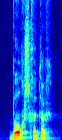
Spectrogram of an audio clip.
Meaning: 1. Sagittarius 2. someone with a Sagittarius star sign
- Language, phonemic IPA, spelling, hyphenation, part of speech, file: Dutch, /ˈboːxˌsxʏtər/, Boogschutter, Boog‧schut‧ter, proper noun, Nl-Boogschutter.ogg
